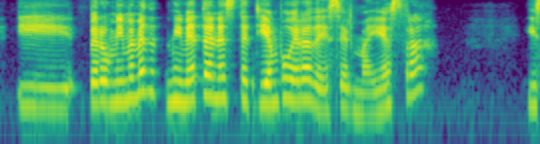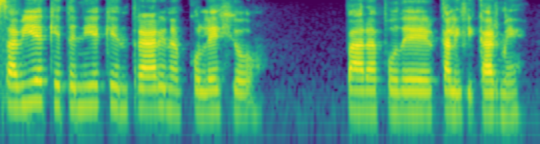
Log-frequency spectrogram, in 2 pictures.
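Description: With an American accent, a woman speaks at a very slow pace with long, frequent pauses, her bright, sharp tone set at a fairly high pitch with ordinary pitch variation. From United States. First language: English (speaking Spanish). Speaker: teacher and motivational coach. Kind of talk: casual interview. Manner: halting, non-native phrasing.

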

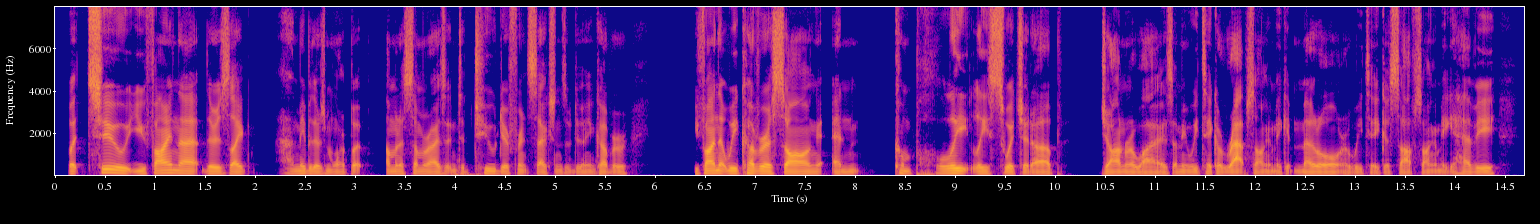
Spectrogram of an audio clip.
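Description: A man speaks with a very deep, low pitch at a fairly quick pace, his pitch varying in an ordinary way. The sound is dry and close, with no echo, on a very clean recording with a silent background. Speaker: podcast host, band member. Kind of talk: casual chat.

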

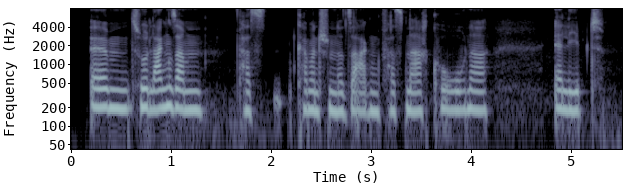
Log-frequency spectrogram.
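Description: A woman speaking at a very slow pace, in a very clean recording with a silent background. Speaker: podcast host and musician. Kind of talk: casual chat.

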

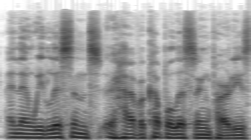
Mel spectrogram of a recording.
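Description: This man's pitch is very deep and low, and his pace is fairly quick. His intonation stays monotone and flat. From Canada (Hamilton, Ontario). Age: 40s. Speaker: indie rock musician. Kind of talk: casual chat.

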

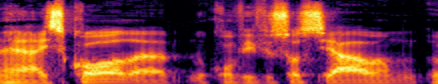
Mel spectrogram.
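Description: A man talks at a moderate pace. His is an unremarkable speaking voice, fairly low in pitch. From interior of São Paulo state, Brazil (São Carlos). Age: 20s. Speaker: politician. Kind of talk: casual interview chat.

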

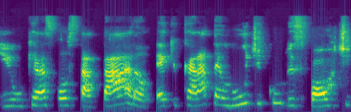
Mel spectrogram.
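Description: Her voice sits high in pitch. The woman speaks at a moderate pace. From Bahia, Brazil (Salvador). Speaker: journalist and sports content creator. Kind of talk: podcast interview.

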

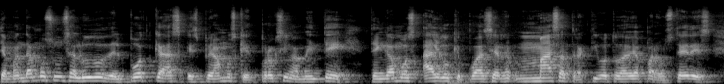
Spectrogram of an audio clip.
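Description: At a moderate pace, a man uses a normal speaking voice with fairly even intonation, very even loudness and hardly any pauses. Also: fairly high pitch for a man. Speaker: podcast host, recovering addict. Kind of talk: casual interview.

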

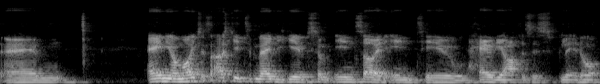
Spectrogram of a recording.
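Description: Amid audible room echo, a man with an Irish accent speaks at a fairly low pitch for a man. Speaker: graduate market executive. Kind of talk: casual chat.

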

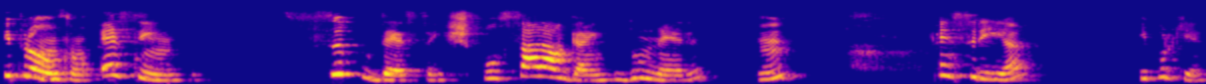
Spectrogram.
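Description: A woman speaks in a raised, projected voice that is high-pitched, bright and sharp, with very wide pitch swings. Her pace is very slow, with long, frequent pauses. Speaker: student podcast host. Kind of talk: casual chat.

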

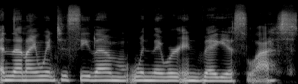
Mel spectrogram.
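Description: A woman with an ordinary speaking voice talks at a medium pitch and a moderate pace. The sound is dry and close with no echo, on a very clean recording with a silent background. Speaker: recurring guest. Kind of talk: casual chat.

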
